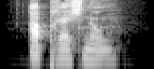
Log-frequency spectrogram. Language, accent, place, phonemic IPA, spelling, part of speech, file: German, Germany, Berlin, /ˈapˌʁɛçnʊŋ/, Abrechnung, noun, De-Abrechnung.ogg
- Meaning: 1. settlement (final invoice) 2. reckoning, payoff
